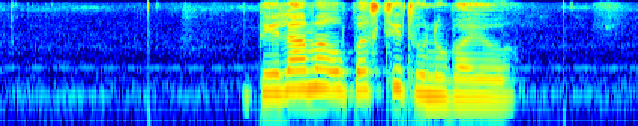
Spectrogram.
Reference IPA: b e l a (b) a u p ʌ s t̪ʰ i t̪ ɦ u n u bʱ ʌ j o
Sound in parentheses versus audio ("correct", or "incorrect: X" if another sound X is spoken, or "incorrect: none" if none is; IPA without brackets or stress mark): incorrect: m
